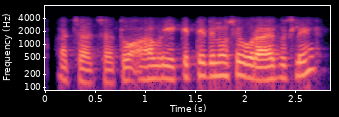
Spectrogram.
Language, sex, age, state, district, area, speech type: Hindi, male, 45-60, Rajasthan, Karauli, rural, conversation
